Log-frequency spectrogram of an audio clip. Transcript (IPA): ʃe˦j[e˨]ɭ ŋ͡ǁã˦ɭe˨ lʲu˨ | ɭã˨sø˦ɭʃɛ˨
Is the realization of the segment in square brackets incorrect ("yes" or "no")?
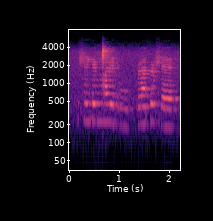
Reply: yes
